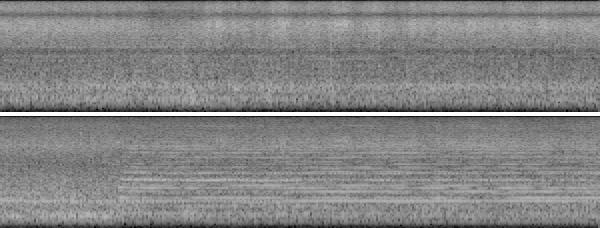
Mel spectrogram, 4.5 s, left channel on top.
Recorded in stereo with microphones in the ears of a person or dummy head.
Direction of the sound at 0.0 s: 75° left (ahead or behind).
